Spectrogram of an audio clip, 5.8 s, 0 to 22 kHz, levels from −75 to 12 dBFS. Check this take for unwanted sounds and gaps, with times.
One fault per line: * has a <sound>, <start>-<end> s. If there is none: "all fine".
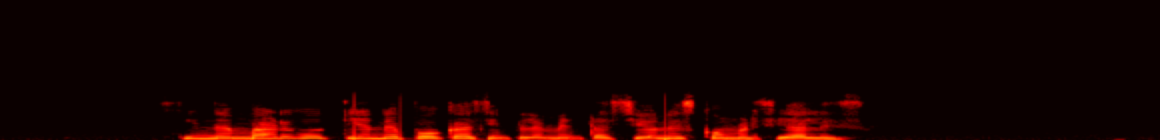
all fine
